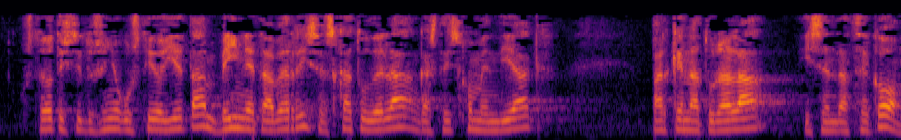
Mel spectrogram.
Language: Basque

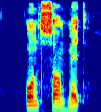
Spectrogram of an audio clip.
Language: Afrikaans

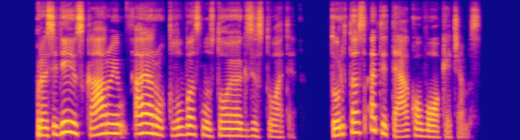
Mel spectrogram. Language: Lithuanian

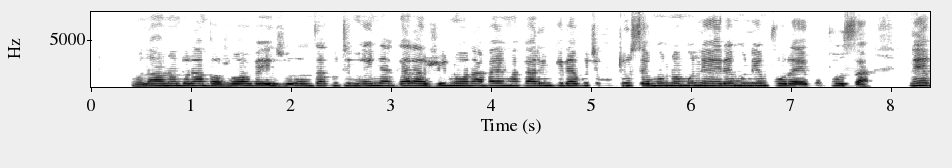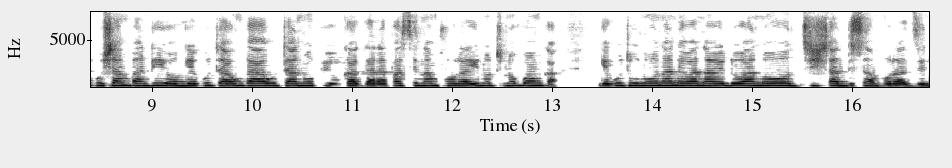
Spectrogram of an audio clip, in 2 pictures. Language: Ndau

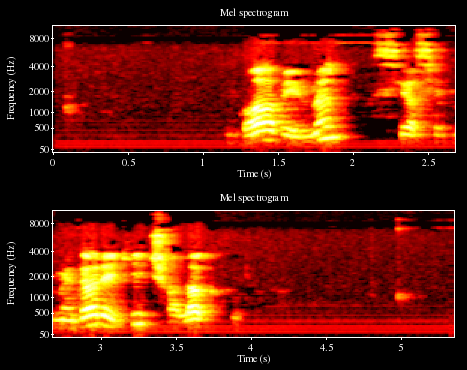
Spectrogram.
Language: Kurdish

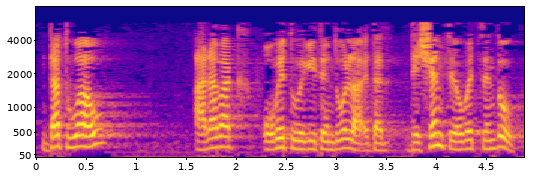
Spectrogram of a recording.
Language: Basque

